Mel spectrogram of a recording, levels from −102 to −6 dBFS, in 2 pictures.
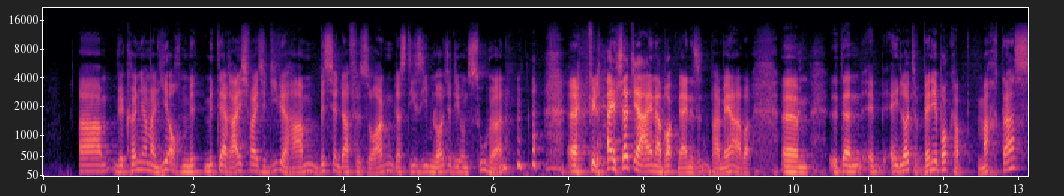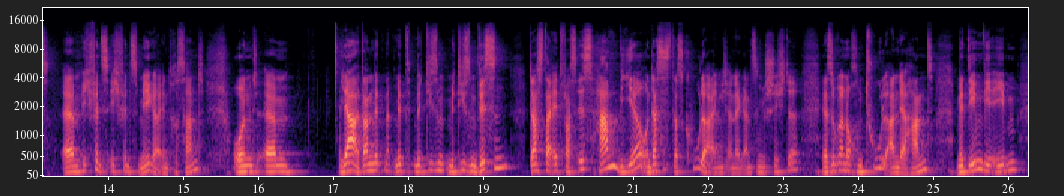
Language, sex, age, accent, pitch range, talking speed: German, male, 50-69, German, 125-160 Hz, 220 wpm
